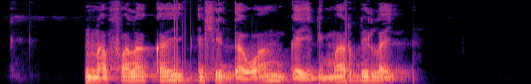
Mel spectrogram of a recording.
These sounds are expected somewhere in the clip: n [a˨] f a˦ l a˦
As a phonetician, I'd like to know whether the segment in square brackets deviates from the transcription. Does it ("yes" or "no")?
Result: no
